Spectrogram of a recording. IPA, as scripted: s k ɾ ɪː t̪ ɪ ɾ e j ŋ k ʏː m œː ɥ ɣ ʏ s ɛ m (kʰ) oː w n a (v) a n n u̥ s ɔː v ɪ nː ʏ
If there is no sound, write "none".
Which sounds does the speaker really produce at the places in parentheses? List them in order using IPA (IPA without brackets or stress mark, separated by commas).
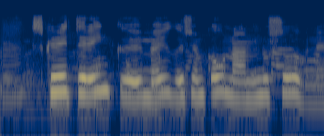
k, none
